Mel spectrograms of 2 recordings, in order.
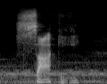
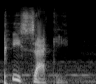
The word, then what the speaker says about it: Psaki: For those of you new to the program, I understand she pronounces her name Saki, but it's P S A K I, and I choose to mispronounce her name Pisaki because it's more appropriate.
